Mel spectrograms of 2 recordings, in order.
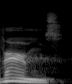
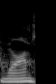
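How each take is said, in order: First: It is said with the German pronunciation. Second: It is said like the English word worms. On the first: The speaker calls it right. "It's a German city or German town pronounced Worms" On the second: The speaker calls it wrong. "worms isn't really pronounced worms unless you're from Red Bank, South Carolina"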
